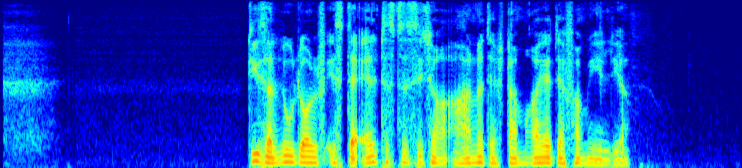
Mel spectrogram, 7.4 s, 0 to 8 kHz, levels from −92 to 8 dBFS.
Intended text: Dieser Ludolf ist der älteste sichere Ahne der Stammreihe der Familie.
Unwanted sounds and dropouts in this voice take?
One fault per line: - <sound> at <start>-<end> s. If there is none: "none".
none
